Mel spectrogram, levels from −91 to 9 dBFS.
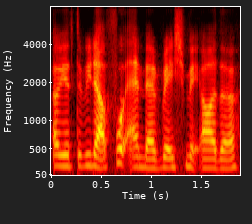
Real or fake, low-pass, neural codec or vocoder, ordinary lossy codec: fake; none; codec, 16 kHz, 0.7 kbps, FocalCodec; none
